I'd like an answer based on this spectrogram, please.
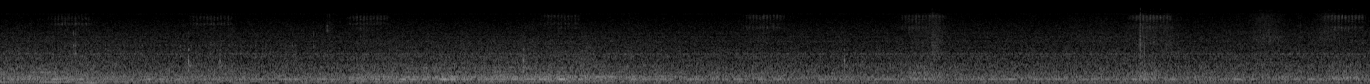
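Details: Heidi, a pet cat, purring while being massaged during a sunbath on November 19, 2020; a steady, unbroken low rumbling purr runs throughout, with short faint hissy bursts high above it every couple of seconds.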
